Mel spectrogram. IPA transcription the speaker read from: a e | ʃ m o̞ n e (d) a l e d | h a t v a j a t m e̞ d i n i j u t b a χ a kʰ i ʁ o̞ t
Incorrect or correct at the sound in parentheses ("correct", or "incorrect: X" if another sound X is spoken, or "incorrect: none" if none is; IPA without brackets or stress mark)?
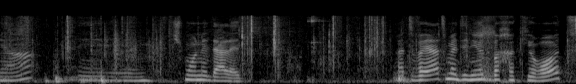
correct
